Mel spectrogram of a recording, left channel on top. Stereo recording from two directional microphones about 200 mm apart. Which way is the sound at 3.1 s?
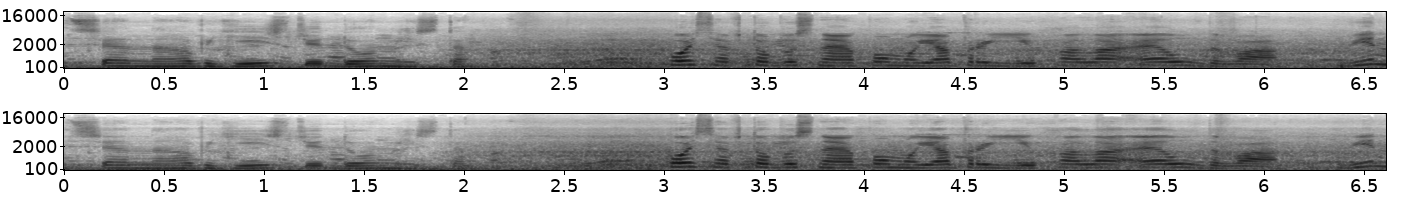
10° right (ahead or behind).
